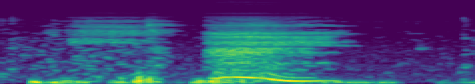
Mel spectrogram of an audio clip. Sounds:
Sigh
